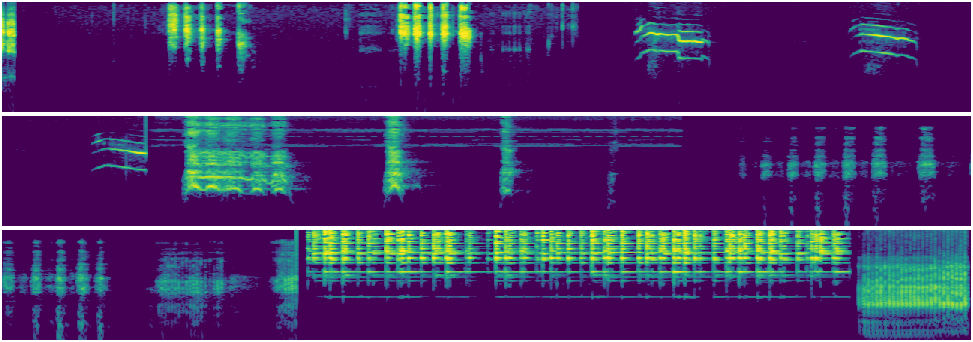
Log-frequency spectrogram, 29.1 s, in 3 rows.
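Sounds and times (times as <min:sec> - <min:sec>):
squirrel chattering: 0:01.7 - 0:02.6, 0:04.0 - 0:05.2
cat meowing: 0:06.3 - 0:07.2, 0:08.5 - 0:09.2, 0:10.6 - 0:11.2
dog whining: 0:08.5 - 0:09.2.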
